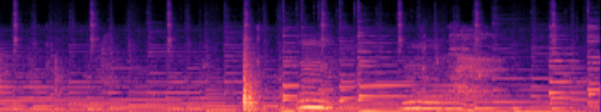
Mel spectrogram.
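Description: Background music of plucked mandolin and acoustic guitar playing steadily. There is a sharp knock about two and a half seconds in, and short murmured voice sounds a little after.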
